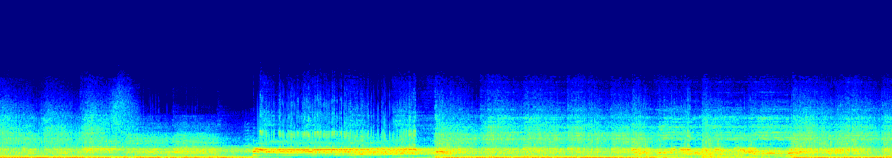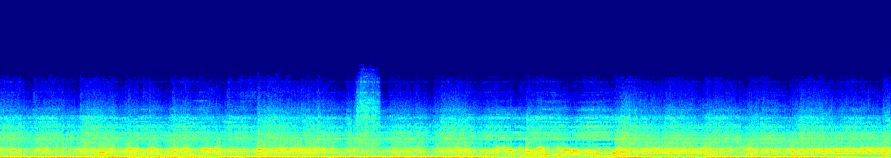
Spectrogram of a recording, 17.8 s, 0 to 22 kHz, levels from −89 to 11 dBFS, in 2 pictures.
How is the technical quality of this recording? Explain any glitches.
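No technical faults are audible.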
